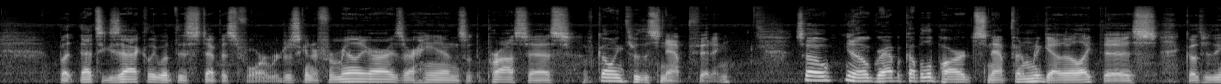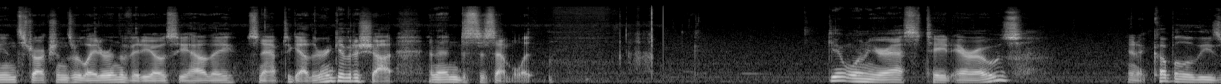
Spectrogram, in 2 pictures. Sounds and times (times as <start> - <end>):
Speech: 0.6 - 17.7, 20.5 - 22.7, 23.5 - 24.4.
